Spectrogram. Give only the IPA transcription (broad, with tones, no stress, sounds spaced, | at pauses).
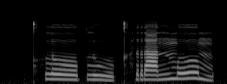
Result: kʰ l oː˧ p l uː˨˩ kʰ r a˦˥ n m o˥˩ m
